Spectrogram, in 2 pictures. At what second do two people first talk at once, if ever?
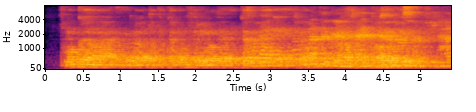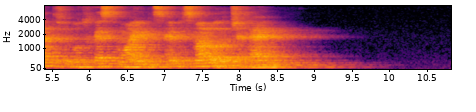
3.3 s

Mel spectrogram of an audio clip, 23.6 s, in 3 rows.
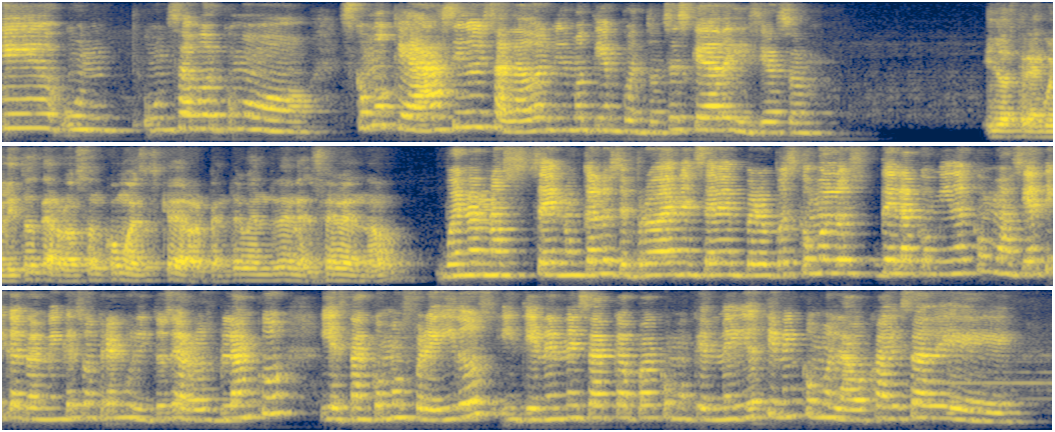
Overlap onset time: none

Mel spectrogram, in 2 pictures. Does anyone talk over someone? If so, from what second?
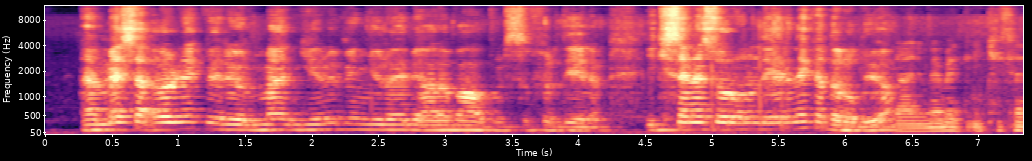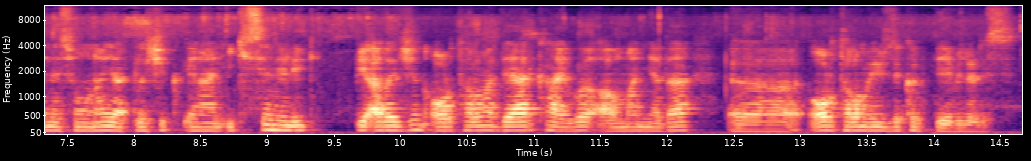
none

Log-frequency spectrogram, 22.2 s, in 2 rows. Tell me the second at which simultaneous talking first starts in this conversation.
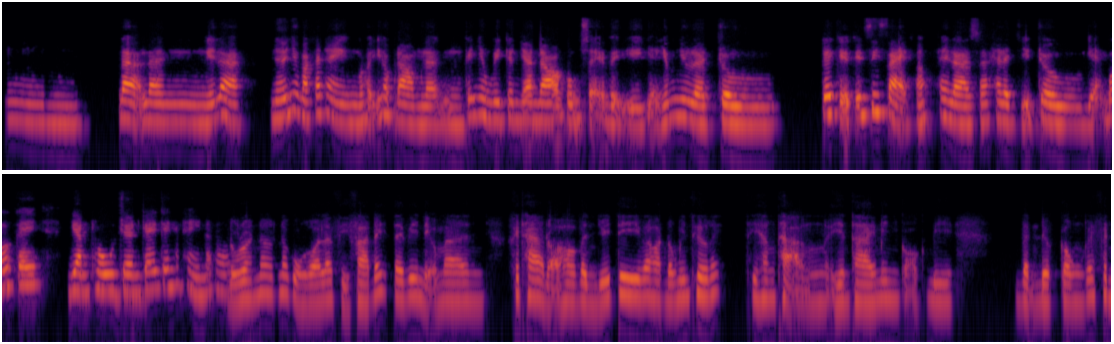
none

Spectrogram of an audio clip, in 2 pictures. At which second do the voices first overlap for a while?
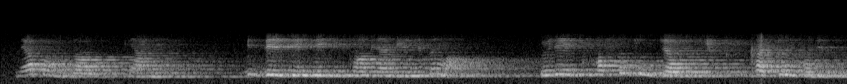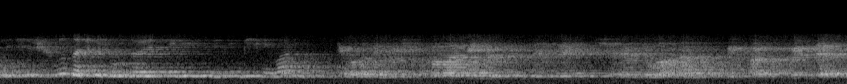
none

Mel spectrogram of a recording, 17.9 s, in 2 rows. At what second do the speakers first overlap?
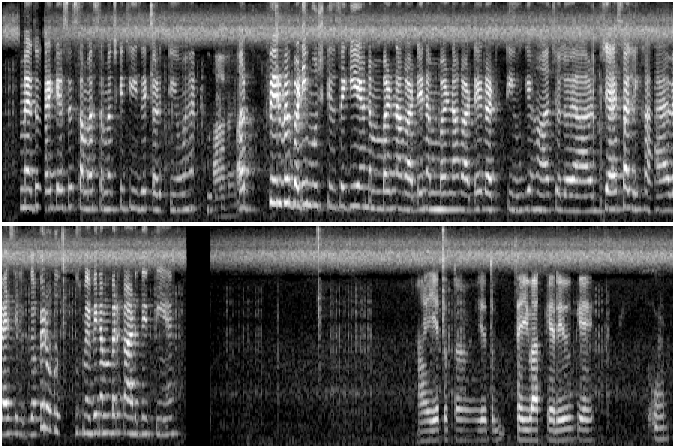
none

